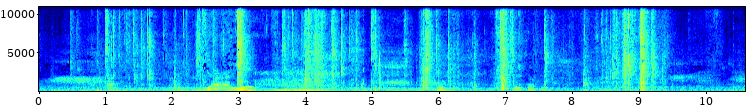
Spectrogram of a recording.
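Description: Foil wrapper of a trading-card booster pack being torn open and crinkled by hand, with sharp crackles scattered throughout. A short voice sound comes about three seconds in.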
